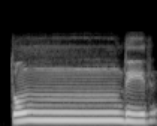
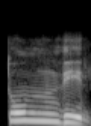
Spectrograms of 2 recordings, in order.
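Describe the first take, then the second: First: তুন্দির slow, the n hidden into a long nasal hum. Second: তুন্দির with a full clear n sound; wrong plain n. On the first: Teacher showing the right ikhfa on তুন্দির, slow nasal hum. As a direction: stretch তুন্দির, hum the n through the nose. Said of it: "আমি বলবো". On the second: Teacher showing the wrong way to say তুন্দির, plain n. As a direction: say তুন্দির with the n fully spoken, not hidden. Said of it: "আমি বলবো না যে". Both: Shown as a demonstration.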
